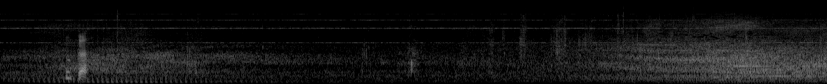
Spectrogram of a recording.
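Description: A vehicle passing by on the road, its noise slowly swelling to a peak about seven seconds in and then fading.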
